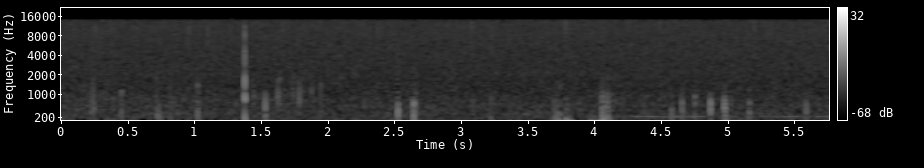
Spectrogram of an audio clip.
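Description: Faint gurgles, pops and a brief low growl over steady background hiss: bowel sounds from an empty stomach, a normal finding.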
